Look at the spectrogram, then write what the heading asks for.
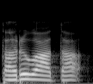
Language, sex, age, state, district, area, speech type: Telugu, female, 45-60, Andhra Pradesh, Sri Balaji, urban, read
